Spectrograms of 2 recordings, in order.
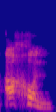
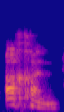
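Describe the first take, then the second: First: Akhun, ending in a short "-un"; wrong nominative ending. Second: Akhan, ending in "-an"; correct accusative ending. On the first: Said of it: "you will not say". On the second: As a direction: say akhan with an "an" ending, as the right form. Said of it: "So you will say". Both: Shown as a demonstration.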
